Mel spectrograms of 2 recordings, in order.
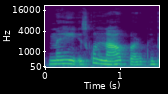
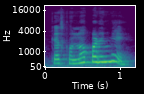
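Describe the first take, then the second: First: नाव said as "now", settled and sure; teacher gives the right reading नाव calmly; correct reading. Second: नो said as plain "no", raised as a doubting question; teacher tests the class with the wrong reading नो. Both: Shown as a demonstration.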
